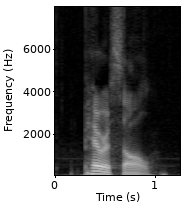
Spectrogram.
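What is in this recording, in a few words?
"parasol", US English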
